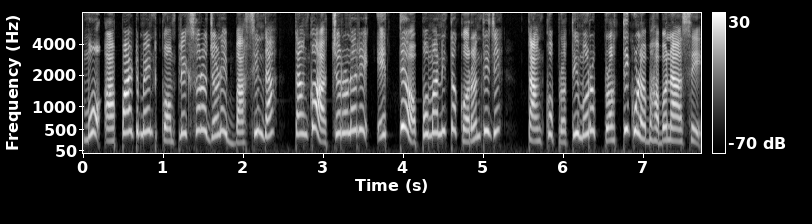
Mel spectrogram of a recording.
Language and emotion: Odia, angry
